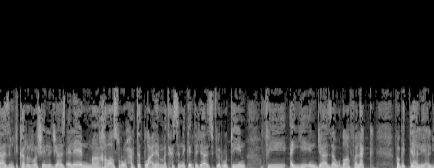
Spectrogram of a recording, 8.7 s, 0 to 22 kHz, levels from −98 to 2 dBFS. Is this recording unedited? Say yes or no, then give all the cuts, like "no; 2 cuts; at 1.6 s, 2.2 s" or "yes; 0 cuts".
no; 3 cuts; at 1.3 s, 5.2 s, 6.8 s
